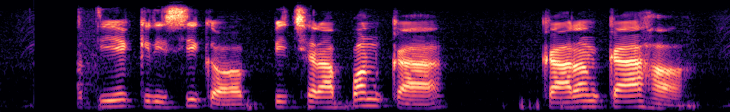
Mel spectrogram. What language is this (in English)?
Bhojpuri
